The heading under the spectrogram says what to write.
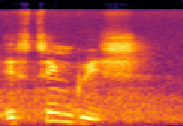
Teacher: The word extinguish, the stress is on TIN, tin.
